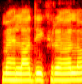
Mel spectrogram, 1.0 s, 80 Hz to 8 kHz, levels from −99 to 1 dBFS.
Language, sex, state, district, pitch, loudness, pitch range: Bhojpuri, female, Uttar Pradesh, Deoria, 185 Hz, -13 LUFS, 185-190 Hz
